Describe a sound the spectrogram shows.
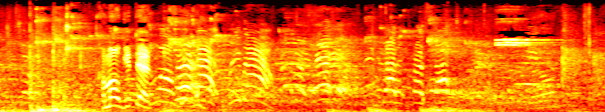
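Sneakers squeak on the hardwood court.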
